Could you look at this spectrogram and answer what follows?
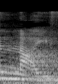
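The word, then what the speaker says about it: knife: For example जैसे नाइफ है, नाइफ, नाइफ के स्पेलिंग किससे शुरू हो रहे हैं? के से, तो फिर तो उसको नाइफ पढ़ना चाहिए, जबकि हम इसको क्या पढ़ते हैं? नाइफ। तो के इसमें से क्या हो जाता है? साइलेंट हो जाता है, नाइफ।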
